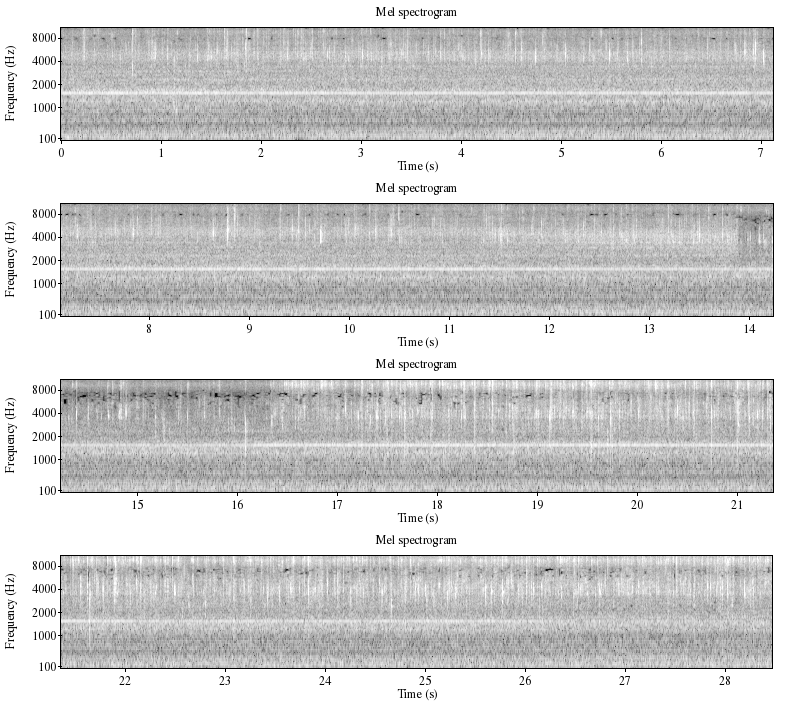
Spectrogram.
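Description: Butter sizzling in a non-stick frying pan with sliced garlic and chopped chillies frying in it: a steady hiss with many fine crackles, over a constant low hum and a thin steady high tone.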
